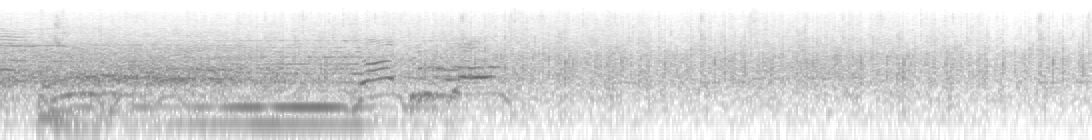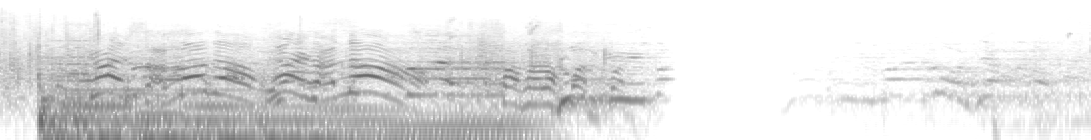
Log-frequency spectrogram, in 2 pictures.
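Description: Excited shouting and crowd noise over background music. About halfway through, a bass-heavy music cue comes in under a man's shouting. The sound then cuts out for about half a second near the end.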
